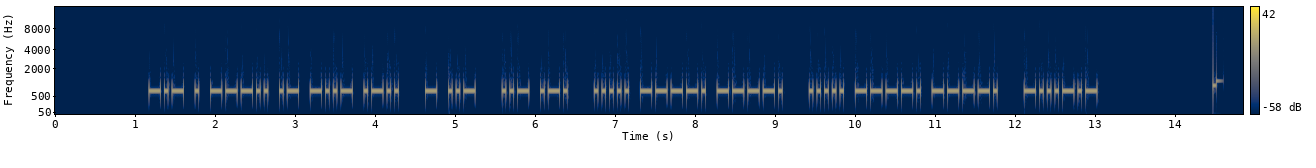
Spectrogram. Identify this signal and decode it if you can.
Morse code, heard as a keyed tone, about 25 wpm, 700 Hz. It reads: KE8AXL TU UR 599 599 <BK>
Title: SOTA QSO Practice 25wpm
